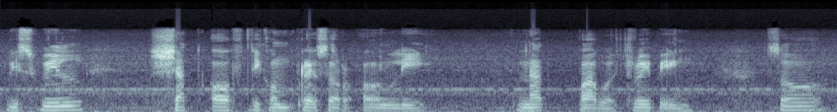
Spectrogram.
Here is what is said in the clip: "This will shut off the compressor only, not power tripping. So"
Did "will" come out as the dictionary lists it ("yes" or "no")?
yes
